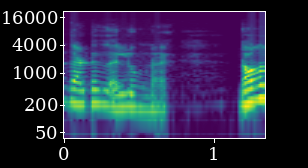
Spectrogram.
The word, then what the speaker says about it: alumni: के लिए मुझे यूज करना है दैट इज एलुमनाई।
